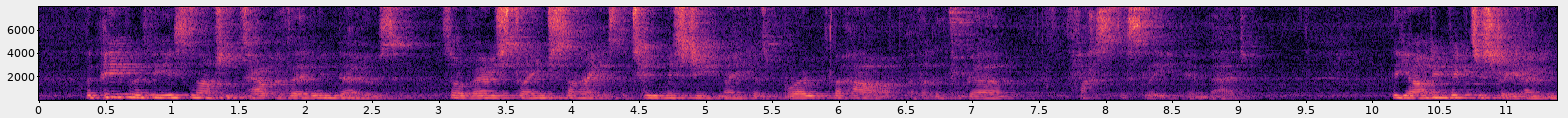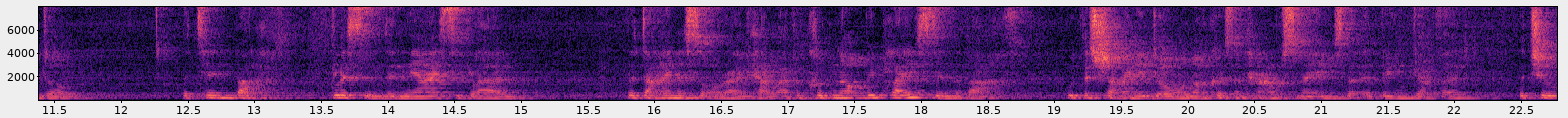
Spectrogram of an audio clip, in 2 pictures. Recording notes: This mini-episode is our penultimate recording made at the very successful book launch of Tales from the East Marsh by our very own East Marsh Writers Group, Quills.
